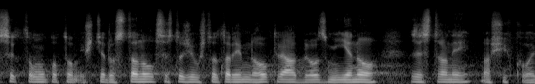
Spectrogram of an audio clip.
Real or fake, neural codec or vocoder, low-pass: fake; autoencoder, 48 kHz, 32 numbers a frame, DAC-VAE, trained on Japanese speech; 14.4 kHz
